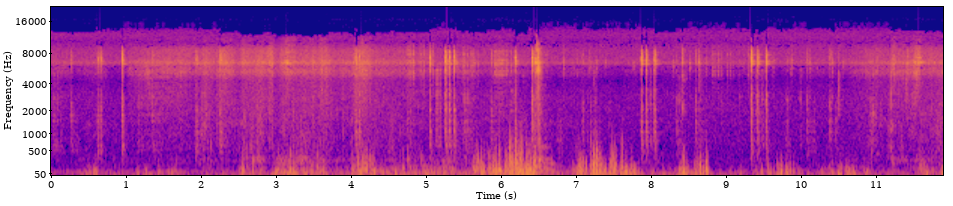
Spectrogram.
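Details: Honda Transalp motorcycle: sharp, uneven clicks and dull knocks from around the engine bay; owner rules out the rear shock, front forks and rear shock link, cause unknown.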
